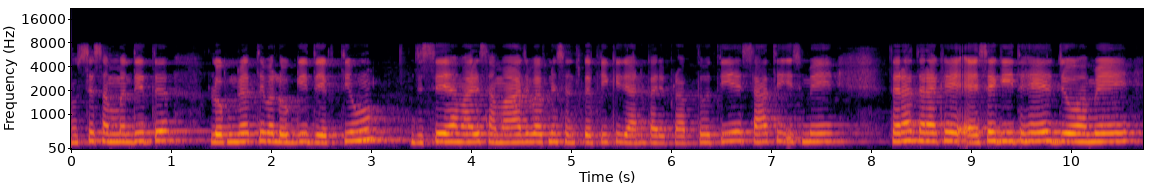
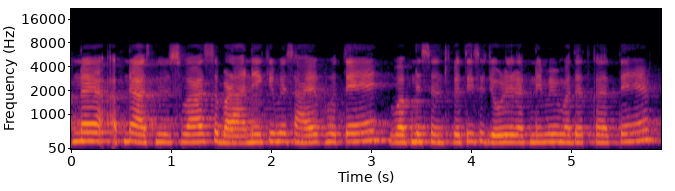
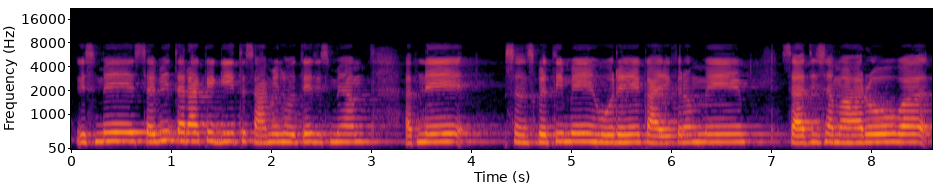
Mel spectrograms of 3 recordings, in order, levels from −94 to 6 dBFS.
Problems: none marked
